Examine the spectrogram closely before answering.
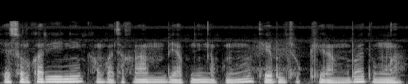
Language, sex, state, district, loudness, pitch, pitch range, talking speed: Garo, male, Meghalaya, South Garo Hills, -17 LUFS, 105 Hz, 100-115 Hz, 115 wpm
